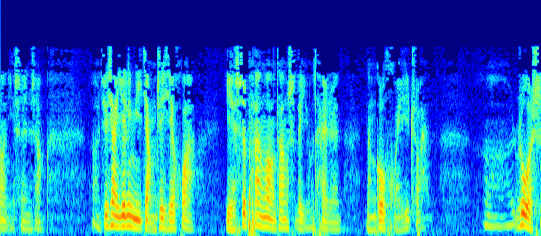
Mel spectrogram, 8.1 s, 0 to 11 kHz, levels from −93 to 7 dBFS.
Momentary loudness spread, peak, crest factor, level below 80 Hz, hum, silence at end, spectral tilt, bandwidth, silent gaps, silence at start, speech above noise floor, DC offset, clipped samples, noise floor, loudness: 20 LU; -4 dBFS; 22 dB; -48 dBFS; none; 0 s; -10.5 dB/octave; 5.8 kHz; none; 0 s; 31 dB; under 0.1%; under 0.1%; -54 dBFS; -24 LUFS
